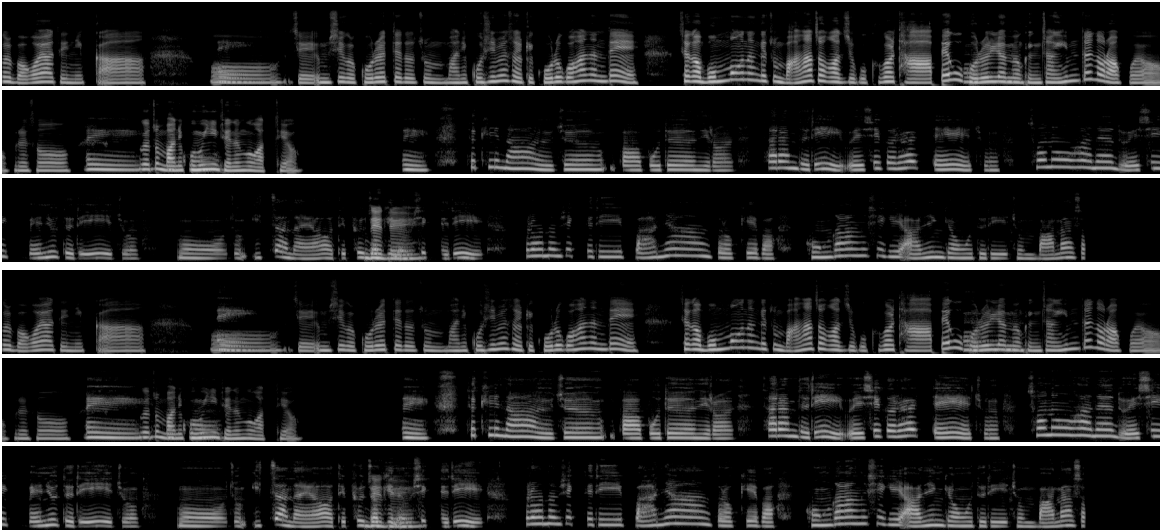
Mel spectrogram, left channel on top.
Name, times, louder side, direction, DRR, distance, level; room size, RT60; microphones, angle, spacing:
voice 1, 0.0-1.7 2.1-12.3 13.0-14.6 26.8-27.4, left 4 dB, 25° left, 0.3 m, -27 dB
voice 2, 2.1-2.6 9.6-10.3 12.4-13.1 13.5-13.7 15.6-21.6 21.9-24.5 24.9-34.0, right 2 dB, 50° right, 1.8 m, -29 dB
head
